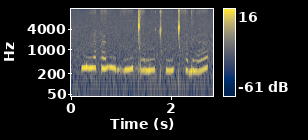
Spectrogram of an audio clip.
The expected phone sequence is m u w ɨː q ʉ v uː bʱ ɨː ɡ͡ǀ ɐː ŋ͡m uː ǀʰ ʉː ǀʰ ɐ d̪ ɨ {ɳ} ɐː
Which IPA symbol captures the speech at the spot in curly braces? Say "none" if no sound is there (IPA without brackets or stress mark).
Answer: ɳ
